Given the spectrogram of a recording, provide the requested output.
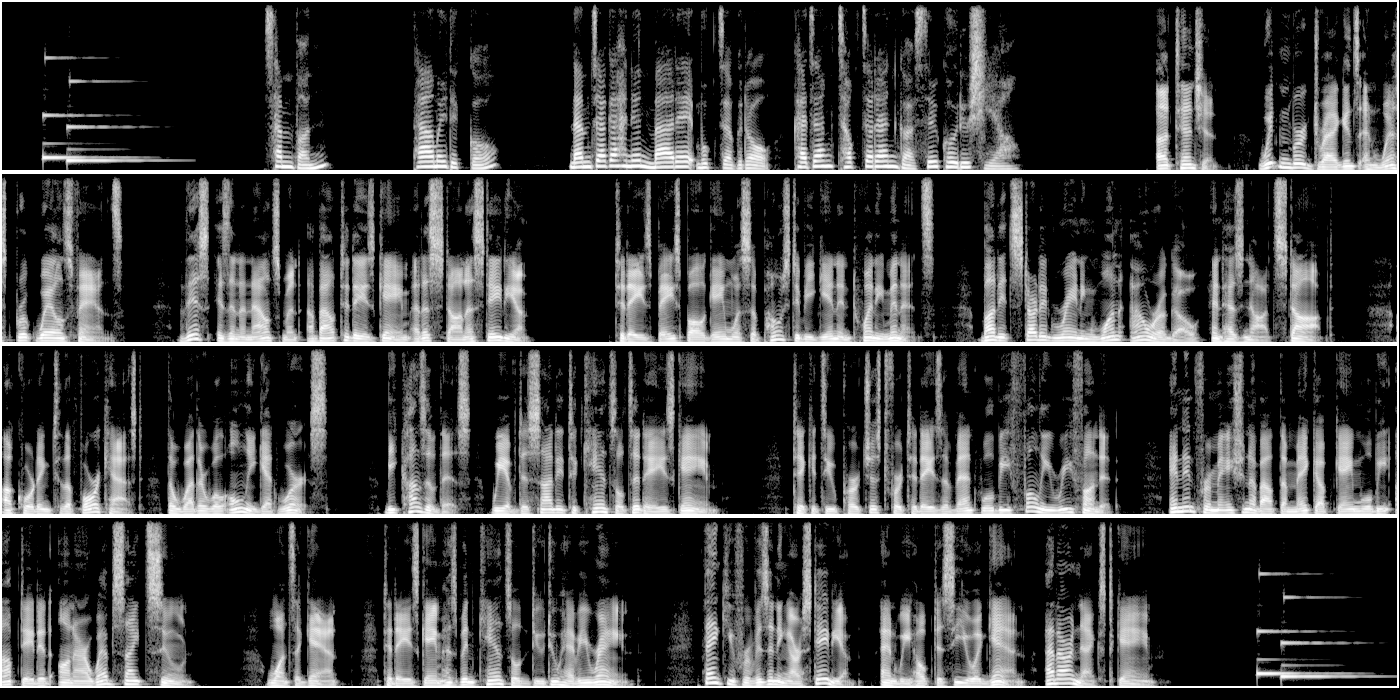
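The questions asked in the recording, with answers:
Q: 다음을 듣고 남자가 하는 말의 목적으로 가장 적절한 것을 고르시오.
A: 비로 인한 오늘 야구 경기 취소를 알리려고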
